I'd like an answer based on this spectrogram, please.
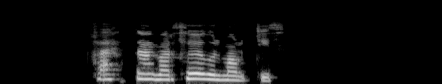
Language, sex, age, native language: Icelandic, female, 50-59, Icelandic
